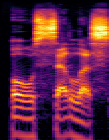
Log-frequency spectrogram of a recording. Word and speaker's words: OCELLUS: So this new product is called OCELLUS. I think I'm pronouncing it right. OCELLUS.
